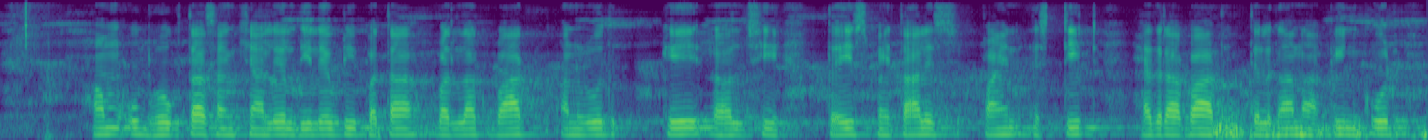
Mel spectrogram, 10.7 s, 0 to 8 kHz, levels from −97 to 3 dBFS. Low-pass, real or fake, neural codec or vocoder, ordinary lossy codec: 7.2 kHz; fake; codec, 16 kHz, 16 kbps, FunCodec, trained on Chinese and English, 50 frames a second; none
